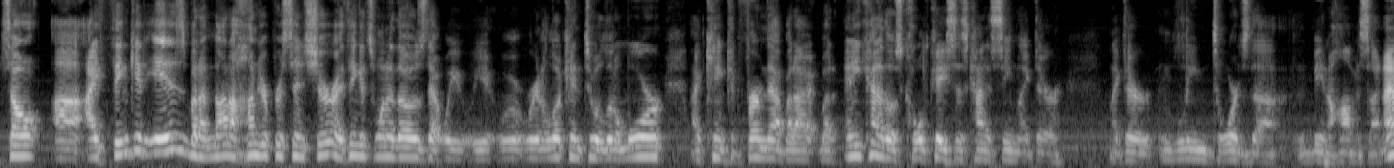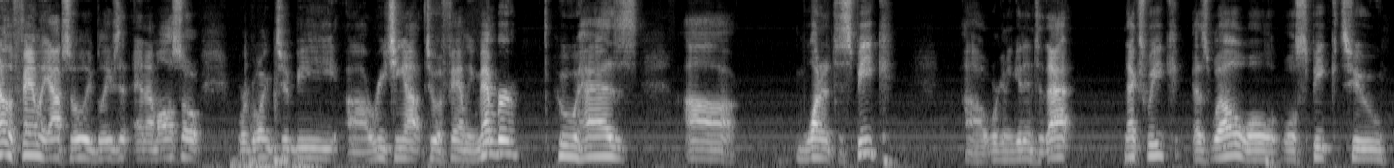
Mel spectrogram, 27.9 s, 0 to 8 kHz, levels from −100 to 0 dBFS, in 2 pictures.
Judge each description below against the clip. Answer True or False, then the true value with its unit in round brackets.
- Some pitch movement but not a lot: False (5.7 semitones)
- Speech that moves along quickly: True (210 wpm)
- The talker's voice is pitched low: True (130 Hz)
